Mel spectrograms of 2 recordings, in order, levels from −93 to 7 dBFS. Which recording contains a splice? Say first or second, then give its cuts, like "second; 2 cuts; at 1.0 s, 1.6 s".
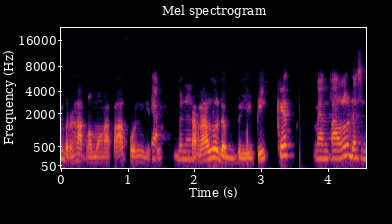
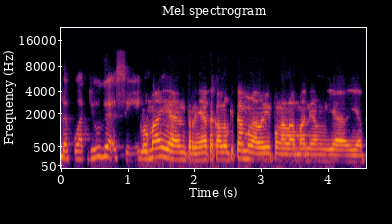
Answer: first; 1 cut; at 3.5 s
